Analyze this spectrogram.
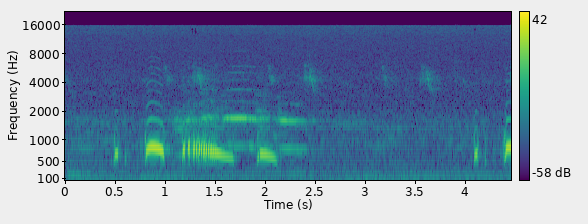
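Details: Hen spotted dove voice used to provoke male cooing: a soft lead note, a rounded arched coo, a long vibrating slide downward and a short last coo, then quiet before a new phrase starts.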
